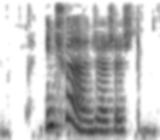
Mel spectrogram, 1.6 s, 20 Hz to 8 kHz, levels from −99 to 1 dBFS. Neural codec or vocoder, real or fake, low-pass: none; real; 7.2 kHz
